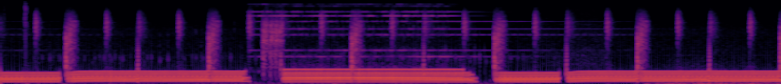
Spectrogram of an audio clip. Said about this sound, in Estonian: Oi näe, keegi helistab, ma ei viitsi vist astu võtta.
